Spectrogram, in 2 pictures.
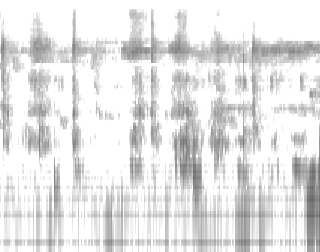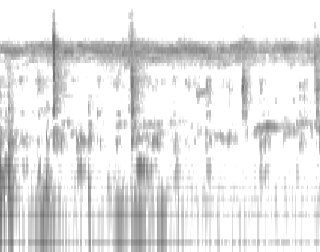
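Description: Faint eating sounds of a man chewing a handful of rice and stir-fried water spinach, with frequent sharp mouth clicks. A steady high hiss runs underneath.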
